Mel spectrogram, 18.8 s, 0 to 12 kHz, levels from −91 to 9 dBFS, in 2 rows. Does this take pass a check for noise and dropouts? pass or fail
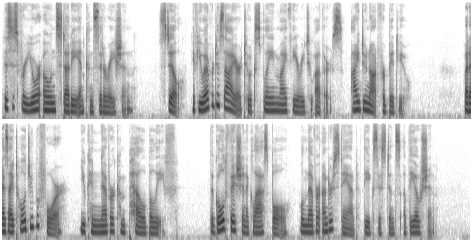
pass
